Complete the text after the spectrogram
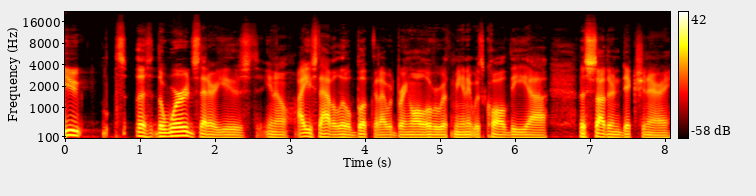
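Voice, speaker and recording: A man with a strong New York accent, a very deep, low pitch, ordinary pitch variation and a fairly quick pace, in a very clean recording with a silent background and a dry, close sound with no echo. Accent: thick New York. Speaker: rock crawling competitor. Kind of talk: casual chat.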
